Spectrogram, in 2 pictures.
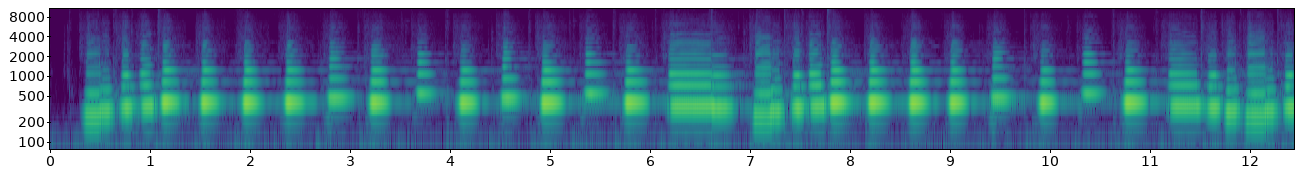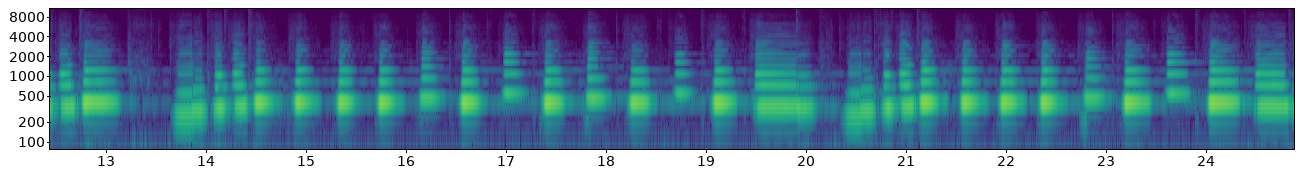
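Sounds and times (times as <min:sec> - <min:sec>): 
clarinet: 0:00.3 - 0:24.8
saxophone: 0:00.3 - 0:24.8.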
